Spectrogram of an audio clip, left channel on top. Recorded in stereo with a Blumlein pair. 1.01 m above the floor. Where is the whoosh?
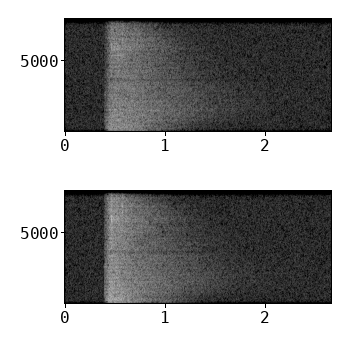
25° right, 1.3 m.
